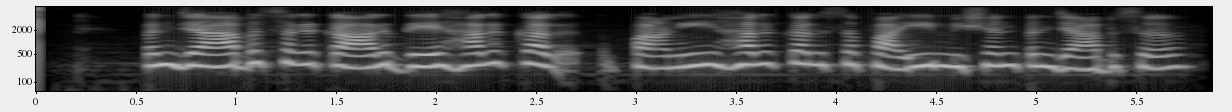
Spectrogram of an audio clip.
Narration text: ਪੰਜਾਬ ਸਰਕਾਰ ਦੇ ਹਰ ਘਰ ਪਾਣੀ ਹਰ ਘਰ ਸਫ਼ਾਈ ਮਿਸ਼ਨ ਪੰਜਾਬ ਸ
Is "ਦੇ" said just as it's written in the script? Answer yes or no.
yes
